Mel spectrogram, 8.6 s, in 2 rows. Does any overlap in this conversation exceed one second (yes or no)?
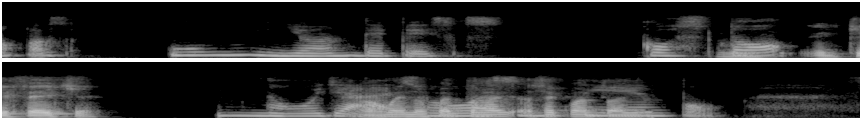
yes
